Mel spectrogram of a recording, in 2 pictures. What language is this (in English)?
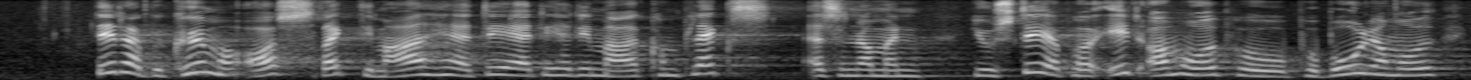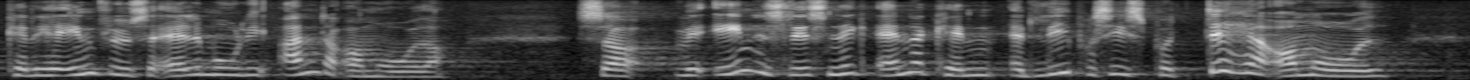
Danish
